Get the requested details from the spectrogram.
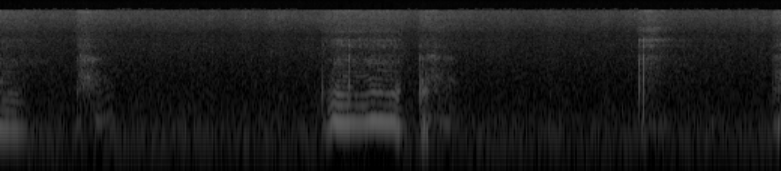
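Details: A sleeping pug gives a loud, rattly, tonal snore on one breath, with softer snorting breaths around it in a quiet room; snoring.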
